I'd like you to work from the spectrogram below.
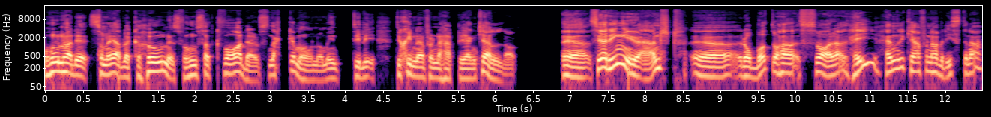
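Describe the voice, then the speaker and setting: Here a man talks at a moderate pace, his medium pitch swinging very widely. The recording is very clean, with a silent background and a dry, close sound with no echo. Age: 30s. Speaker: podcast host. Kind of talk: casual chat.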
